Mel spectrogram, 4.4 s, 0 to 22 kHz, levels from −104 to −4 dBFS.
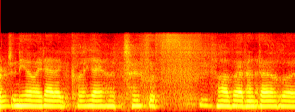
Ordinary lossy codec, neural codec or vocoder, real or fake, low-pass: none; codec, 16 kHz, 0.5 kbps, X-Codec, WavLM features, trained on Multilingual LibriSpeech; fake; 7.2 kHz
